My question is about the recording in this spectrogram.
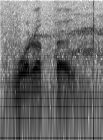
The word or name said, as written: wa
